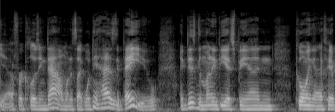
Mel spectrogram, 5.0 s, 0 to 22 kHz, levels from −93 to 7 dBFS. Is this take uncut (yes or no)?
no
